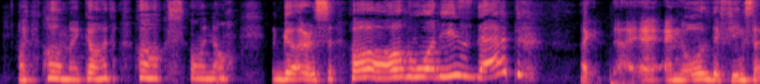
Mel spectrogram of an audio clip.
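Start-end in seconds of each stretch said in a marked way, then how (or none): 0.5-5.1 high, slow, innocent anime-style voice. Mocking a content creator's innocent anime protagonist act: imitating an innocent anime protagonist voice. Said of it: "the Deku voice meme".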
